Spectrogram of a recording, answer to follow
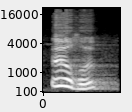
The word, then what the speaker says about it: heureux: Heureux, on ne prononce pas le H et on ne prononce pas aussi le X.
